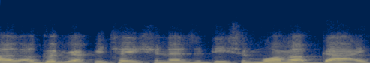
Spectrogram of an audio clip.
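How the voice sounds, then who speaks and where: This man has a fairly high pitch. He talks with a New York accent. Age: 60s. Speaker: stand-up comedian. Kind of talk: casual chat. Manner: fast; animated.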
